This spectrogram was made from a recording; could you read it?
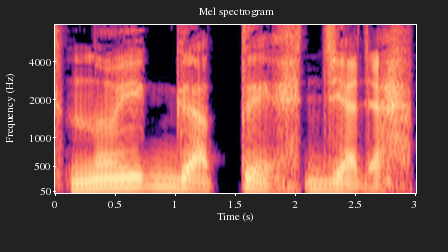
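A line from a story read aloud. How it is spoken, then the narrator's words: Hissing. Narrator (Russian): прошипел Двуха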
